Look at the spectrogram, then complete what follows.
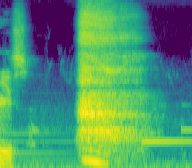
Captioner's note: sighs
